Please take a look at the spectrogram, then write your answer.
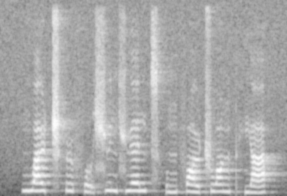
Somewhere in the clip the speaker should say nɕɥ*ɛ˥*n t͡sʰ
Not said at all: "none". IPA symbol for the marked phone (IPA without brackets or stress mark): ɛ˥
